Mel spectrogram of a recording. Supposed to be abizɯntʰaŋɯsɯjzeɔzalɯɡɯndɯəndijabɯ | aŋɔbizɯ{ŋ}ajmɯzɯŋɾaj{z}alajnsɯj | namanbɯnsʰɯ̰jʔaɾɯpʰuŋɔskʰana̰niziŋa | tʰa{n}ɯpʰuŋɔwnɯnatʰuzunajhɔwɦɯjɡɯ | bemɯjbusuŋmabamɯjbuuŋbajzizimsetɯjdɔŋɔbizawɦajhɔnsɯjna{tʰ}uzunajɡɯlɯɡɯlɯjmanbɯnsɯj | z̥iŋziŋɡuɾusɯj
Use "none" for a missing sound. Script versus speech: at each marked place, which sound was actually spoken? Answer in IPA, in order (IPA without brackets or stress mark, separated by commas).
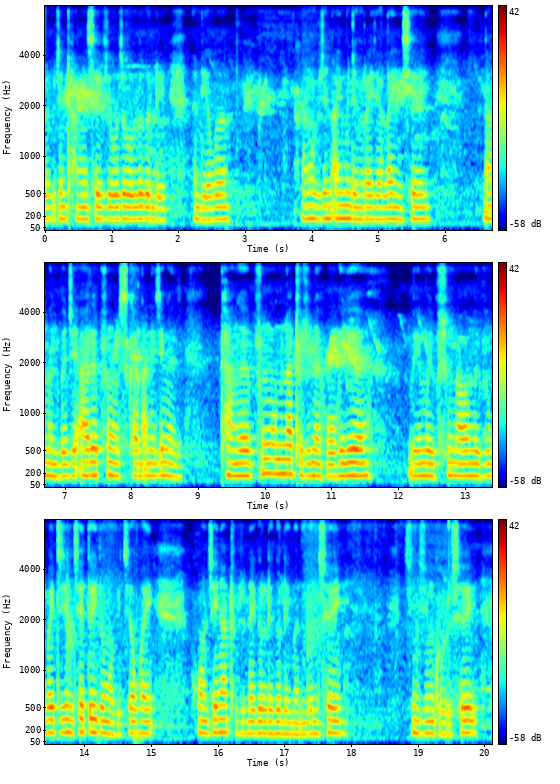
n, z, ŋ, tʰ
